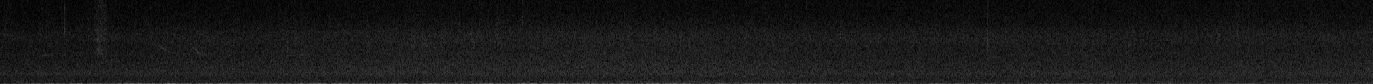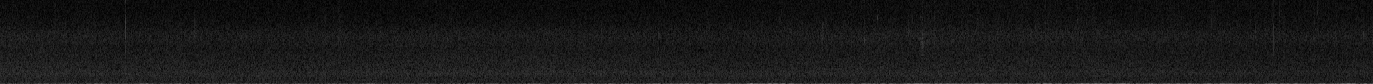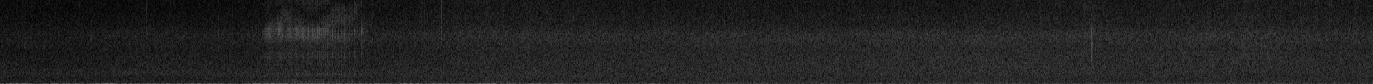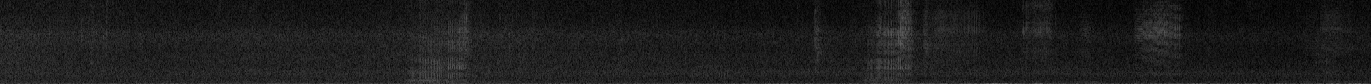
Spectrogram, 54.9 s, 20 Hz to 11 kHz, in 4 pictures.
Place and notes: Lithuania, soundscape at the bunkers of lithuanian reistance partisans
there was huge lithuanian partisans resistance against soviets in 1944-1945. people built underground bunkers to hide from and to fight with occupants. windy day at the remains of such bunker
Panevėžio rajono savivaldybė, Panevėžio apskritis, Lietuva, March 2020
